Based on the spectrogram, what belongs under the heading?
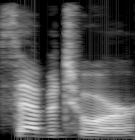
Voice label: "saboteur", female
